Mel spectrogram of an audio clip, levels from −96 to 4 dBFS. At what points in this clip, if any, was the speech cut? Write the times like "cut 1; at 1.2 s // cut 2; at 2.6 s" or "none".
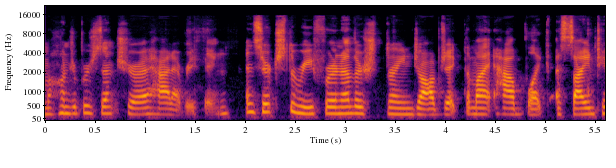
cut 1; at 1.9 s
